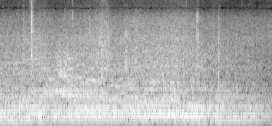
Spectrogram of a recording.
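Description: An old Chevrolet Camaro's engine drones loudly and steadily while driving, a sustained rev that holds and then eases off near the end, with no voices.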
